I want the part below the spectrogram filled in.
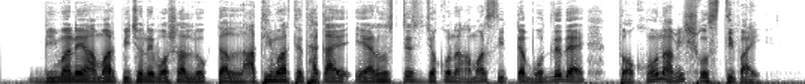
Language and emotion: Bengali, happy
